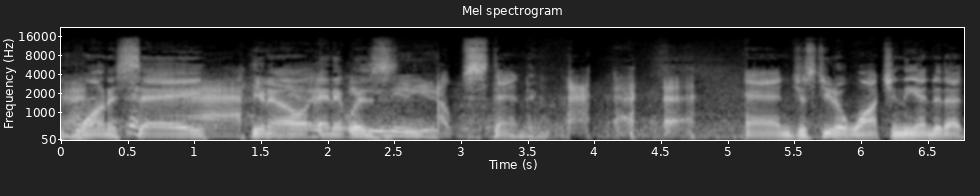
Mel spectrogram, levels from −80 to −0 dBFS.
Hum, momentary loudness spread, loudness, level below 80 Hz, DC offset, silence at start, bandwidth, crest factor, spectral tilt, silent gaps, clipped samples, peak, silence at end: none; 8 LU; -17 LUFS; -46 dBFS; under 0.1%; 0 s; 16 kHz; 14 dB; -4 dB/octave; none; under 0.1%; -2 dBFS; 0 s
